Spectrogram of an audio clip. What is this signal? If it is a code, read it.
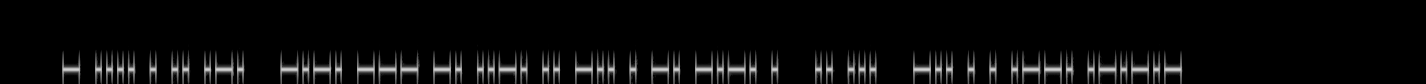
Morse code, heard as a keyed tone, about 22 wpm, 700 Hz. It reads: THEIR CONFIDENCE IS DEEP.
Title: Sentences from Top 1500 Words 22wpm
